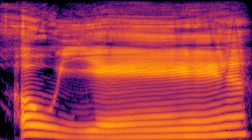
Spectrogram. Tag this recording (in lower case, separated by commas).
human voice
